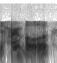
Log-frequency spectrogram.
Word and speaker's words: herbal: said don't you mean herbal and I said no herbal and they're like well there's an H in front of it why wouldn't you pronounce the h and I was completely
